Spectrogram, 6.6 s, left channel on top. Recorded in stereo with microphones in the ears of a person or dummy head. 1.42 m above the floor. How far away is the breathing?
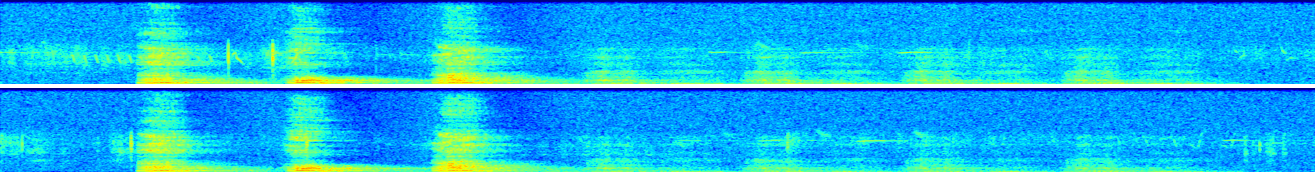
About 4.5 m.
